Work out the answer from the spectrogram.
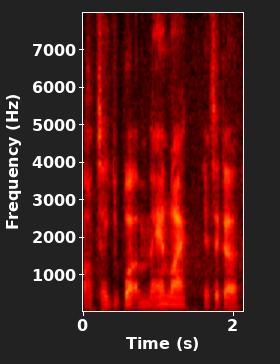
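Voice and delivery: soft, purring sweet talk to a customer; seductive Twi'lek. Acted. Dancer sweet-talking her regular customer, soft and seductive. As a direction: coo at him like a flirt. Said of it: "the seductive Twi'lek face goes back on".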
